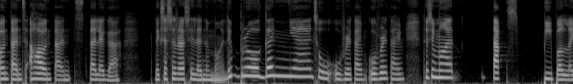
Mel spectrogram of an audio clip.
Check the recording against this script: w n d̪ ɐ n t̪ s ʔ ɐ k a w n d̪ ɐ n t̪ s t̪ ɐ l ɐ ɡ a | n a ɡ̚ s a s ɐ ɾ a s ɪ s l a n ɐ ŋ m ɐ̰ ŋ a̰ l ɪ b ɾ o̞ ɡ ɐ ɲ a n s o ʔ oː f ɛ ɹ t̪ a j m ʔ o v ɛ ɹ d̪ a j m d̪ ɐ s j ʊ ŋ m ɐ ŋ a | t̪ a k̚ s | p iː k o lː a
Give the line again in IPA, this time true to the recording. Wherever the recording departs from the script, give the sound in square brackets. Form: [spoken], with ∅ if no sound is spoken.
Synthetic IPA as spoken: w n [t̪] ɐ n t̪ s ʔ ɐ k a w n [t̪] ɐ n t̪ s t̪ ɐ l ɐ ɡ a | n [ɐ] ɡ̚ s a s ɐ ɾ a s ɪ [∅] l a n ɐ ŋ m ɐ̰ ŋ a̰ l ɪ b ɾ o̞ ɡ ɐ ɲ a n s o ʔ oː [v] ɛ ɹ t̪ a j m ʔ o v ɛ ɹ [t̪] a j m [t̪] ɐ s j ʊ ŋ m ɐ ŋ a | t̪ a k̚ s | p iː [p] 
